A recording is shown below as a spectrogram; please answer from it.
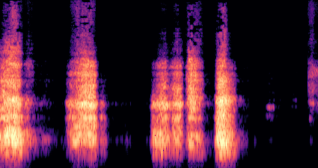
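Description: A person's wordless gasps: four short vocal sounds of about half a second each, the last about three seconds in.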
